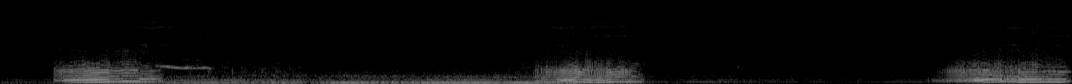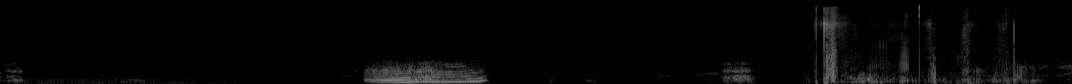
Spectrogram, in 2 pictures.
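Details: Snoring from a Pekingese, a small flat-faced dog, and a man: loud, rattling snores recurring about every five seconds, roughly thirteen a minute.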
